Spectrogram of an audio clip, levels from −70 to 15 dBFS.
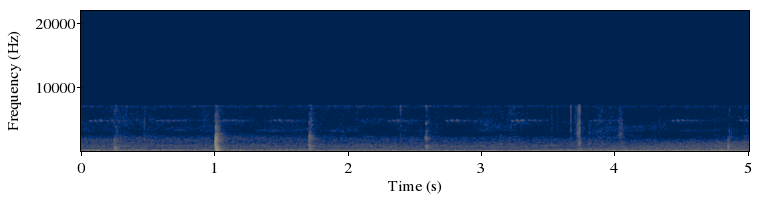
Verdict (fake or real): real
